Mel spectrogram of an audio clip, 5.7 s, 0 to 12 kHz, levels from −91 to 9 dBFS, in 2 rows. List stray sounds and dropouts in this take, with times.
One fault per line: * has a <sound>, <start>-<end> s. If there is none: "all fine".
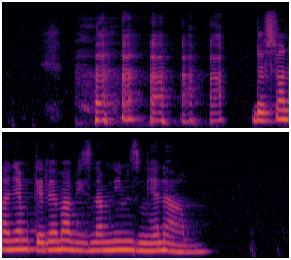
* has a laugh, 0.7-2.3 s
